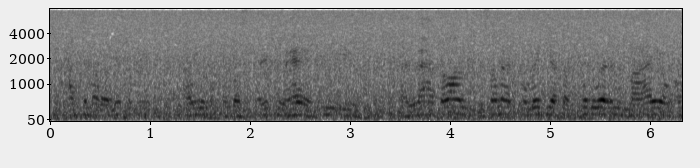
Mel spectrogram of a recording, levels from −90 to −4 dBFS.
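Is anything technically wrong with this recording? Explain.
No, nothing is technically wrong.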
